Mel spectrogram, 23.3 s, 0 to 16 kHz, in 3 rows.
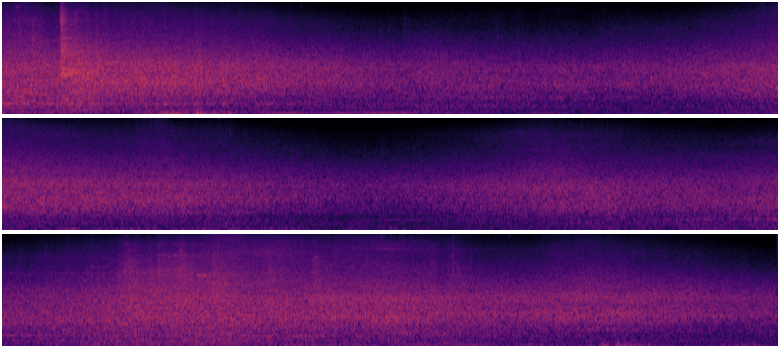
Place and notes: Under overpass, Rzgowska/Śląska, this place is like a tunnel.
Four car and two tramway lanes.
Łódź, Poland, 9 February 2012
